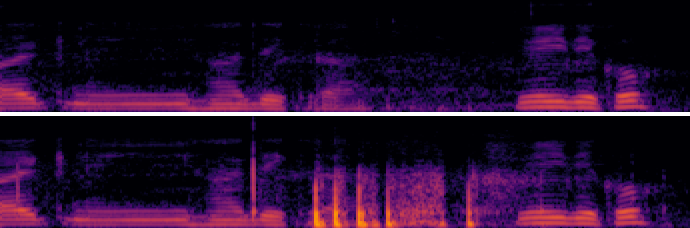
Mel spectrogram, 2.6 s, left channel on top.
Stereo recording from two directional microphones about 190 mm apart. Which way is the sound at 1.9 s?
35° right (ahead or behind).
